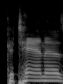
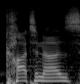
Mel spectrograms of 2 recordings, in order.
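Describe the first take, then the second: First: The word is said with an anglicized pronunciation. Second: The word is said with a Japanese-style pronunciation. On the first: The speaker calls it wrong. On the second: The speaker calls it right.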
